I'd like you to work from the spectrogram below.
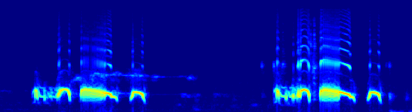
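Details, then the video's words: Spotted dove used as a decoy to draw wild doves, cooing in two bursts of short arched notes around a loud, slightly harsh, descending central coo, with a silent gap between the bursts. "Chim Cu Mồi/ cu gay kich boi nhanh noi gù hiệu quả, kích rất nhạy, bổi nghe là gáy"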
